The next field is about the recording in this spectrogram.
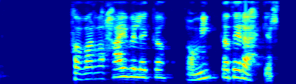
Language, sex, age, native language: Icelandic, female, 40-49, Icelandic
